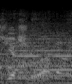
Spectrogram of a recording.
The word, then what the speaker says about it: Yeshua: me yeah I think you find it is Yeshua it's not yesu unless you read unless you read fluent Hebrew I believe you find is not Yeshua in terms of right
